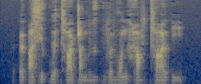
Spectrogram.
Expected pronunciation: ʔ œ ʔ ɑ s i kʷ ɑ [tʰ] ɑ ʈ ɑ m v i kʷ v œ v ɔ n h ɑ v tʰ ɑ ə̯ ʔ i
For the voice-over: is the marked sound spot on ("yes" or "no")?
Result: yes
